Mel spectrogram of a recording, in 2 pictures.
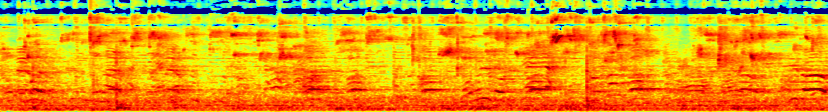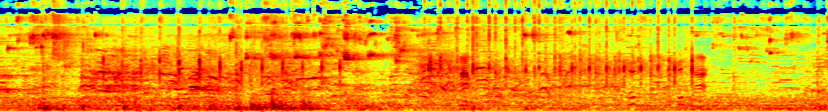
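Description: Young players shout and call out on the court.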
